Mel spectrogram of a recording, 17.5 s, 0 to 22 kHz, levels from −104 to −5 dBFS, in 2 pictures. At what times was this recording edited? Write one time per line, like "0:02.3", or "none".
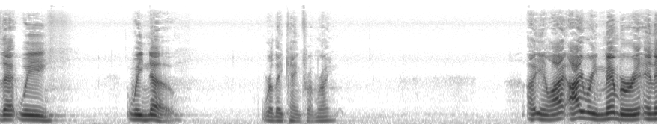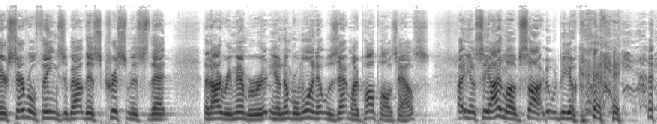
0:14.9
0:16.0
